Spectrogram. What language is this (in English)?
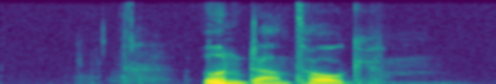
Swedish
